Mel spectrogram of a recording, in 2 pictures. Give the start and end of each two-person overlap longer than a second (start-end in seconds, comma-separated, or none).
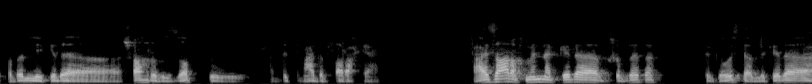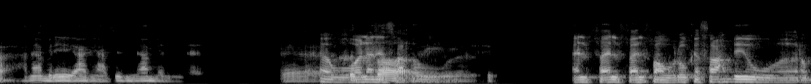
11.3-12.7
